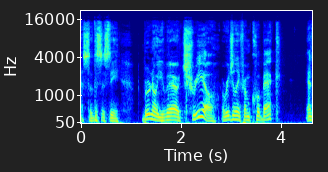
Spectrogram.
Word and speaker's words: Hubert: But now that he's in Vancouver, maybe he's Bruno Hubert. Canadians are probably more sensitive to that, having a French-speaking province there. So I guess I'll go with the French pronunciation of his name.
